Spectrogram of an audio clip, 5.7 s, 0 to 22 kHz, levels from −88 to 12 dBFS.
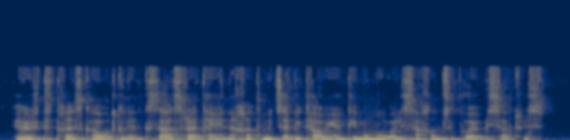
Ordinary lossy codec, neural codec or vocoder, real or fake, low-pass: Opus, 16 kbps; none; real; 10.8 kHz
